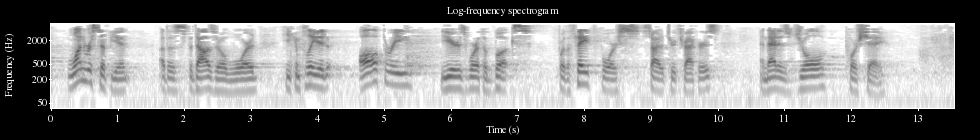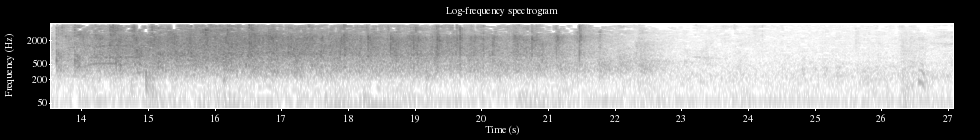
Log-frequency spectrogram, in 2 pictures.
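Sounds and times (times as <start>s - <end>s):
speech: 0.3s - 12.6s
audience applause: 13.1s - 22.4s.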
